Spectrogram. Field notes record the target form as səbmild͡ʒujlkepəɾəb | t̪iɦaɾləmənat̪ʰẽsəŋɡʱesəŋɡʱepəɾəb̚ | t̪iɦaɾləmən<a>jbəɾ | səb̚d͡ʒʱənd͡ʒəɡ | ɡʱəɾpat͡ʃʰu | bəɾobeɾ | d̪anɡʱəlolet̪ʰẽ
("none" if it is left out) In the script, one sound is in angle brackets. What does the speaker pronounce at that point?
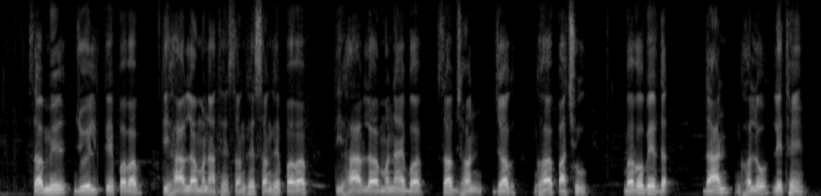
a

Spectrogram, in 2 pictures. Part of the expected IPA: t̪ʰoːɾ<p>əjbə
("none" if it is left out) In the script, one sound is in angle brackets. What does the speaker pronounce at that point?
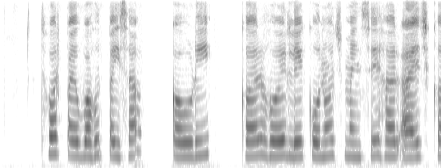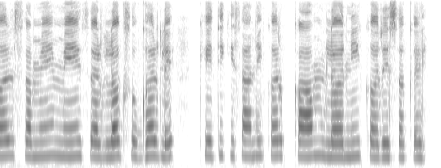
p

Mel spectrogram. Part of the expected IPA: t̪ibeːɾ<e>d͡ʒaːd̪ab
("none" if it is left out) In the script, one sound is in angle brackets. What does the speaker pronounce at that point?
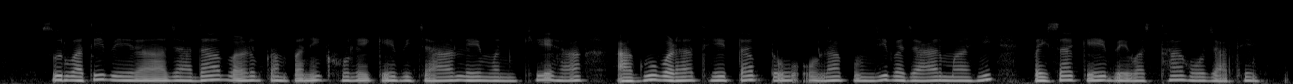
a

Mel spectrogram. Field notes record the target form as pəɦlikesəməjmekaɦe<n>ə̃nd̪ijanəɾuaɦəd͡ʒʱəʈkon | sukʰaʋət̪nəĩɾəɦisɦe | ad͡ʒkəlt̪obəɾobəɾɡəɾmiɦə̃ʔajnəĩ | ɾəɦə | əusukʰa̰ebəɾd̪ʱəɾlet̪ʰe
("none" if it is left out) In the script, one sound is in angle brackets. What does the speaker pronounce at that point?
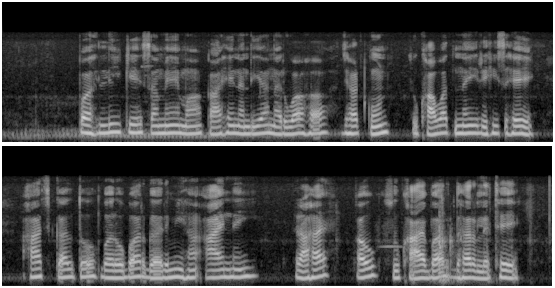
n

